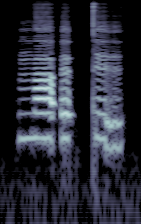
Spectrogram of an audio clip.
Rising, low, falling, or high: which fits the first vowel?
high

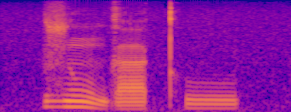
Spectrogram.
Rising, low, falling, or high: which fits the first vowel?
falling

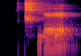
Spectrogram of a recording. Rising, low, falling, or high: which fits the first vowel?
rising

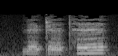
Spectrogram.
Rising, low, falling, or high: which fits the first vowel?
low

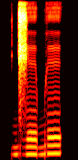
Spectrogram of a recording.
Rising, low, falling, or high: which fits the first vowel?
low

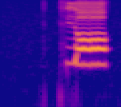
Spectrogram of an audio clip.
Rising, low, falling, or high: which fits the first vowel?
high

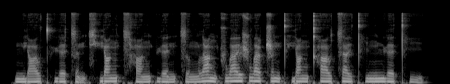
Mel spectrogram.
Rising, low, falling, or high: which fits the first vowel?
rising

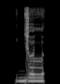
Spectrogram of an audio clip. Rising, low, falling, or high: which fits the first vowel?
high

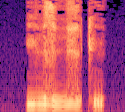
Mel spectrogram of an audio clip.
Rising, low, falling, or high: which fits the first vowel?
high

